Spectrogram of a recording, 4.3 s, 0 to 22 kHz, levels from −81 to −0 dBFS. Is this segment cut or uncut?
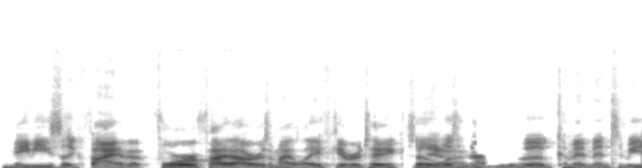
uncut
